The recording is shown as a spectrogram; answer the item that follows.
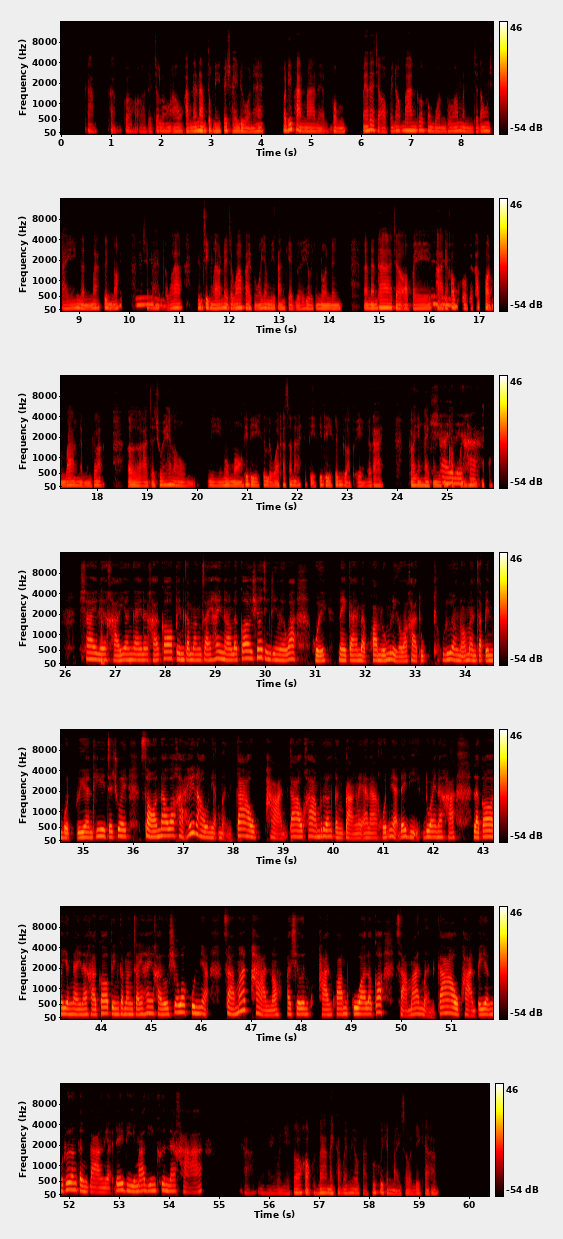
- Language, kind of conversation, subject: Thai, advice, ฉันจะเริ่มก้าวข้ามความกลัวความล้มเหลวและเดินหน้าต่อได้อย่างไร?
- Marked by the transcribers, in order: tapping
